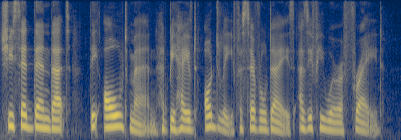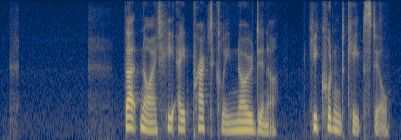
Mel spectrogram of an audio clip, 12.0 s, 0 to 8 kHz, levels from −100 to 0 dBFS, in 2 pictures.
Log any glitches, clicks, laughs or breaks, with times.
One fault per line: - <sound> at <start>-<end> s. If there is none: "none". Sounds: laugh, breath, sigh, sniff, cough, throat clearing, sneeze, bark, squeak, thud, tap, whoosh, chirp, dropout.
none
